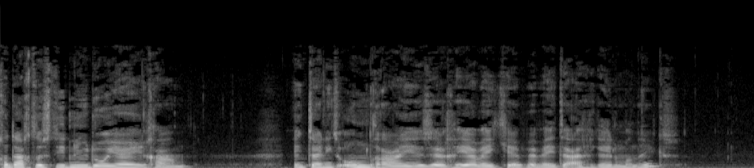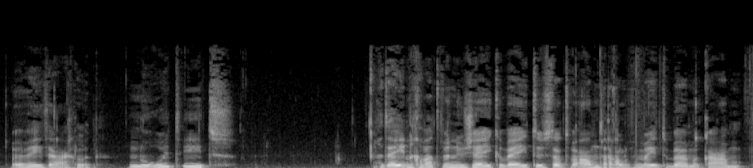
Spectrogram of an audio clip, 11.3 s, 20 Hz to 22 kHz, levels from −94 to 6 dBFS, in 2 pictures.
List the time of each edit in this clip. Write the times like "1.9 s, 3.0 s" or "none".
2.3 s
